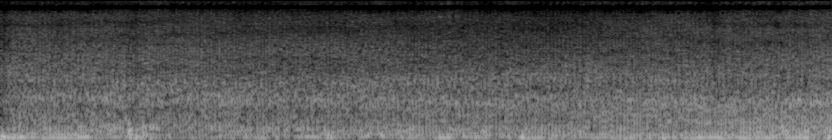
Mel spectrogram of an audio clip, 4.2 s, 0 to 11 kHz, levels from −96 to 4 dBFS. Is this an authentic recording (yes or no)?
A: no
